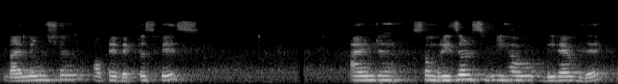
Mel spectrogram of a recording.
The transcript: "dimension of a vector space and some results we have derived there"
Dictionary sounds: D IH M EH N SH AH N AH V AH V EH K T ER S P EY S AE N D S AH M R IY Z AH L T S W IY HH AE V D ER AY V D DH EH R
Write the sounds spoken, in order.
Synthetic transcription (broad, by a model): D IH M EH N SH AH N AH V AH V EH K T ER S P EY S AE N D S AH M R IY Z AH L T S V IY HH AE V D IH AY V D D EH R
